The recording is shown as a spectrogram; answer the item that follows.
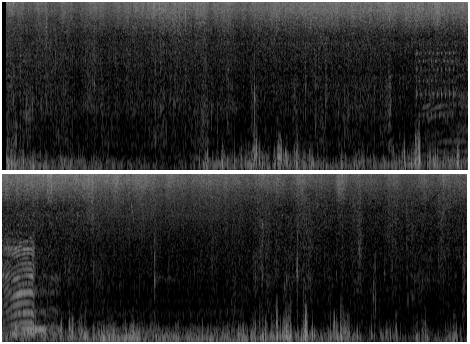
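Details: Angus heifers from a group of thirty give one drawn-out moo with stacked harmonics, rising then falling, about two seconds long midway through. Steady low rumbling noise, like wind or handling, fills the rest.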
